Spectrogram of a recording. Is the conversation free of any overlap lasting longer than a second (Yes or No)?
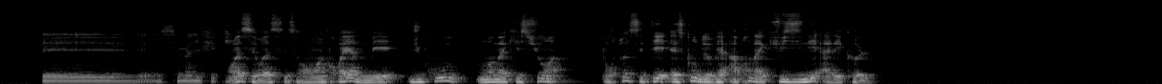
Yes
